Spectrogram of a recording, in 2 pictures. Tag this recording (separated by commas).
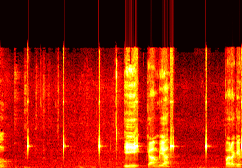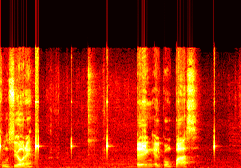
Speech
